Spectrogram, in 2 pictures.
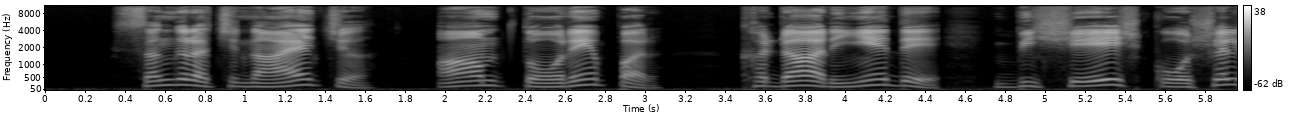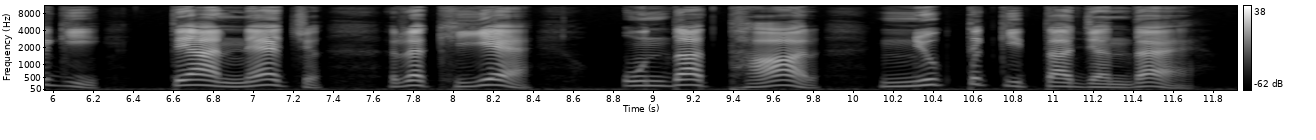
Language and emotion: Dogri, neutral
